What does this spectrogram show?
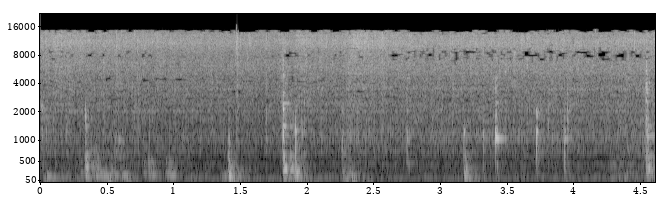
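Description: Carrot strips sizzling in hot oil in a frying pan as they are stirred with a wooden spatula, with a few sharp knocks of the spatula.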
